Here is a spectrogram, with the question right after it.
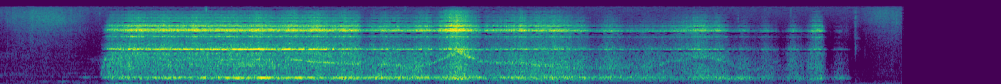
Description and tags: Barulho de uma pessoa assoprando dentro de um recipiente, em que, o buraco de entrada e saída do ar é pequeno.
